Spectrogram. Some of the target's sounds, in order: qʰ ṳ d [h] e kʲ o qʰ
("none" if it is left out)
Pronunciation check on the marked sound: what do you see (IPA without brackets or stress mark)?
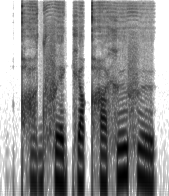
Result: f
